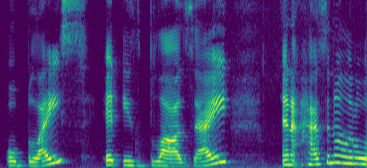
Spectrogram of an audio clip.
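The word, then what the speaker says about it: blasé: are quite tricky now this word is not blaze or blaze it is blase and it has a little apostrophe up the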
